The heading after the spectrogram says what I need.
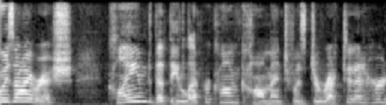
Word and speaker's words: leprechaun: told me this story she mispronounced leprechaun as leper chons of pretty much every single time I don't know what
